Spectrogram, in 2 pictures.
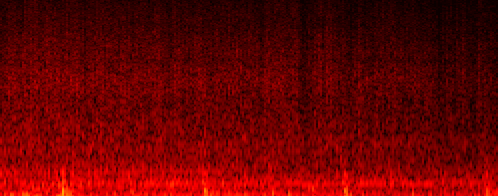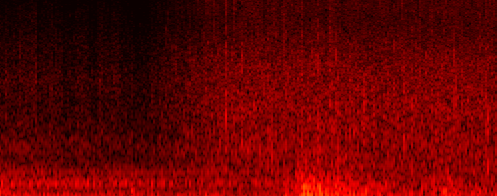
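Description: rain falling

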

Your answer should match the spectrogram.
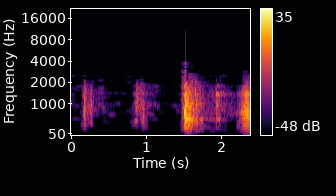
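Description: axe chopping kindling wood

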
